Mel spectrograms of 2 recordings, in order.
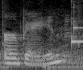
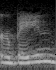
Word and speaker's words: Urbane: up with the name Urbane, so spell it U-R-B-A-N-E. Yeah, you could totally use urban as well, but I really like the ending of Urbane. I like that soft ending as opposed to urban.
